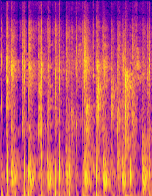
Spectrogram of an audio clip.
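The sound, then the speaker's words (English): A small group applauds, with rapid, overlapping claps forming a steady, lively patter that holds at an even loudness for a couple of seconds, with no talking. “Everybody, let's give a round of applause, you guys.”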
